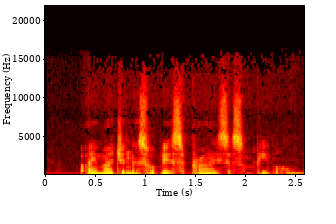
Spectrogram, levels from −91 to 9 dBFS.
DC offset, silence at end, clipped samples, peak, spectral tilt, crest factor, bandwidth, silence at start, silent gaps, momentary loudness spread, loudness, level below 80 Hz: under 0.1%; 0 s; under 0.1%; -8 dBFS; -5 dB/octave; 18 dB; 15 kHz; 0.35 s; none; 9 LU; -25 LUFS; -46 dBFS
